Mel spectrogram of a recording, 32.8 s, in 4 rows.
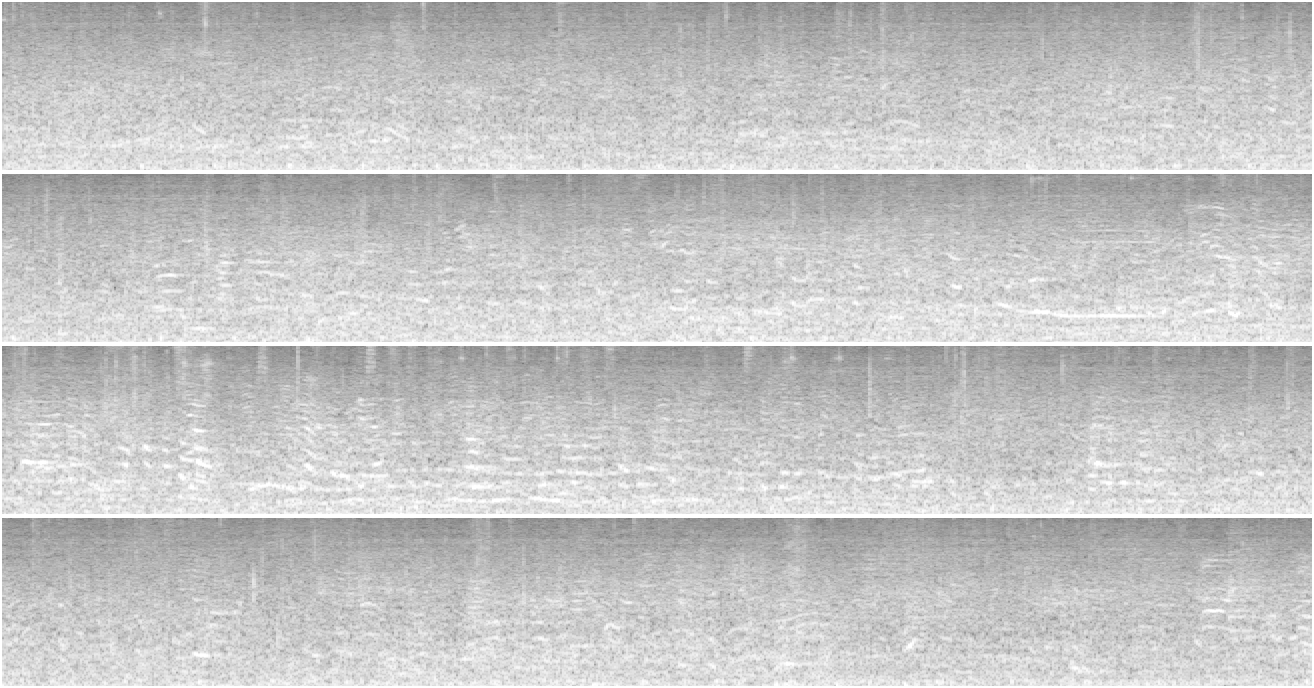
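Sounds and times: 
pedestrians walla on a side street in Madrid Sol: 0.0 - 32.7
rain on a side street in Madrid Sol: 0.0 - 32.7.

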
